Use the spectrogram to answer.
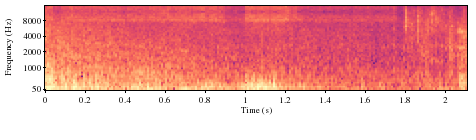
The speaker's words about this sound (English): I got a shotgun. I'm not afraid to use it.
